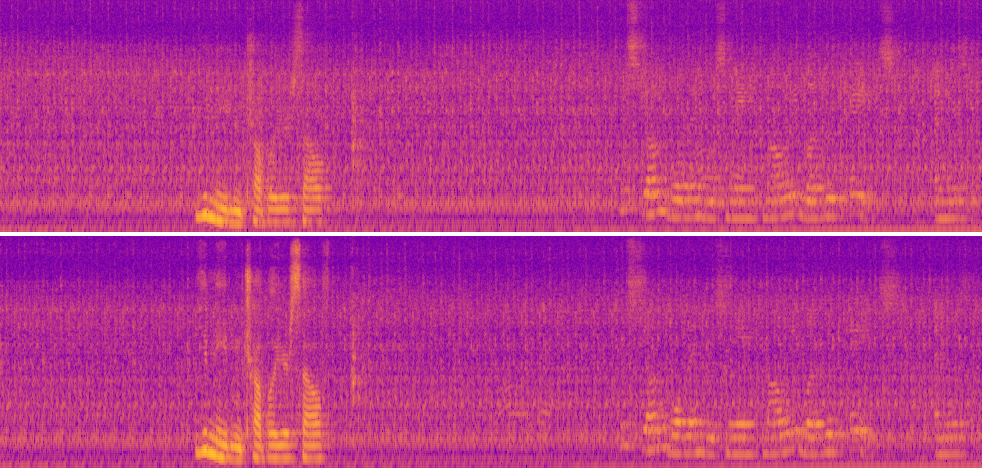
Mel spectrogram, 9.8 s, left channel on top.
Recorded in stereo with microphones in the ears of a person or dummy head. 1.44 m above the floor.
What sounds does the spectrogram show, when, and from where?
2.0 s a woman speaking: 65° right (ahead or behind), 1.8 m
3.5 s a splash: 25° right (ahead or behind), 8 m
6.2 s a woman speaking: 20° right (ahead or behind), 8.5 m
